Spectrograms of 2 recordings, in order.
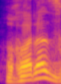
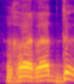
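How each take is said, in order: First: Said in the usual way. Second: गरद ending on d. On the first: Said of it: "गरद नहीं कहते". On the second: Shown as a demonstration. Teacher showing what is not said, गरद with d for z. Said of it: "नहीं कहते".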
